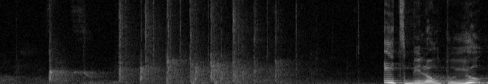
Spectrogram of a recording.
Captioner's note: audience applauding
